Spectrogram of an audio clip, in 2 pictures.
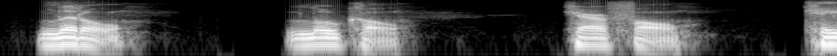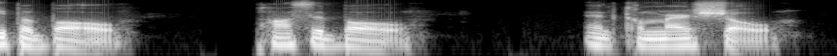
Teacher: some endings are pronounced with dark l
